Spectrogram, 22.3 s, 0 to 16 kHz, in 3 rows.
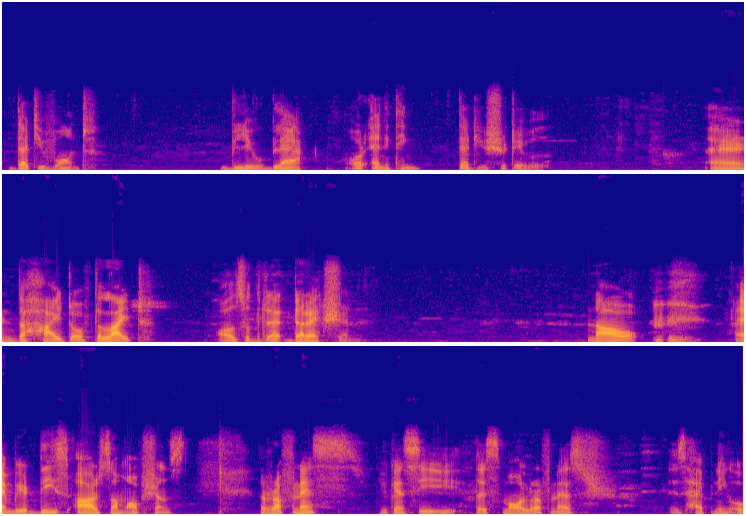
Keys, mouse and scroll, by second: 8.1 click, 8.1-11.0 drag, 11.0-13.2 drag, 18.0-22.2 drag.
